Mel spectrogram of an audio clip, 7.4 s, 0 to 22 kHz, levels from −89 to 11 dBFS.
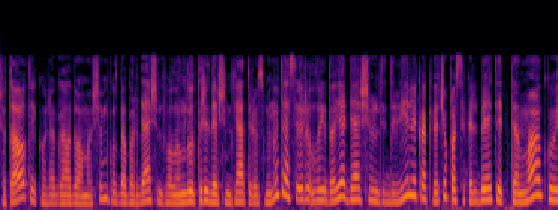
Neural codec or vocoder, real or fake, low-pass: codec, 16 kHz, 2 kbps, FreqCodec, larger model; fake; 7.2 kHz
